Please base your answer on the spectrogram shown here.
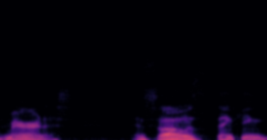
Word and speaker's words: Maraniss: But the great thing was, when I was interviewed by Chuck Todd, he kept mispronouncing my last name. He was saying Maraniss instead of Maraniss.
